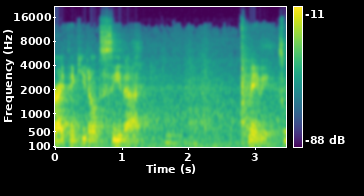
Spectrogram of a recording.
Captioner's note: none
